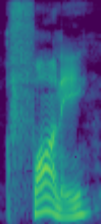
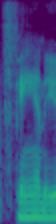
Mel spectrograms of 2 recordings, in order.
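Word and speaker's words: Fani: I saw today there's an Atlanta Journal-Constitution article that Fawny, which is the correct pronunciation, they note in that article, like a fawn, like a deer, but not Fanny, it's Fawny.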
